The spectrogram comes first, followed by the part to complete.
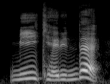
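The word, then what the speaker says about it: Miguel: 근데 우리가 산 미구엘이라는 맥주 메이커 아시죠? 그 산 미구엘이 이제 스페인어란 말이에요. 미겔인데 요거를 우리가 이제는 그전에는 이제 몰라가지고 발음을 미구엘이라고 이렇게 써놨는데 이렇게 적으면 뭐예요? 개란 말이에요. 개. 미겔. 산 미겔.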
